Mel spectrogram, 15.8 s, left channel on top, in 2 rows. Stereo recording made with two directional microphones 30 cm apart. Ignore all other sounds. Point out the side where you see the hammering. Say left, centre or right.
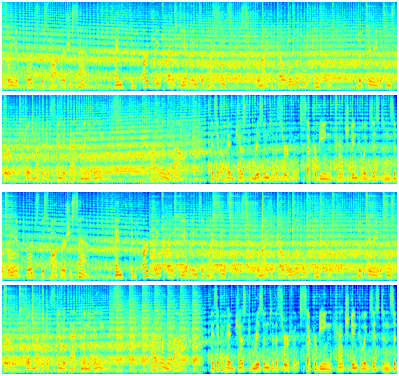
right.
